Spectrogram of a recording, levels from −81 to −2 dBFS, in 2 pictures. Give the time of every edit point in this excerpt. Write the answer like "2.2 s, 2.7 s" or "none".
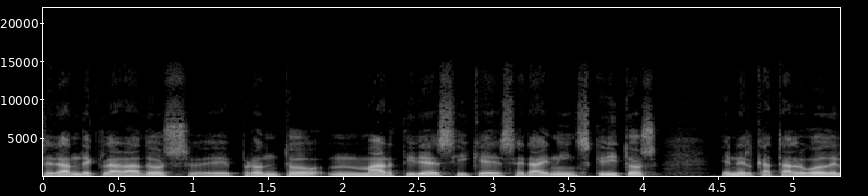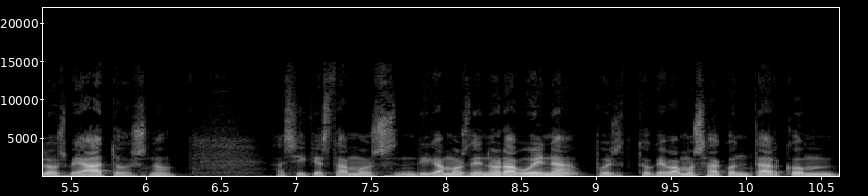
none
